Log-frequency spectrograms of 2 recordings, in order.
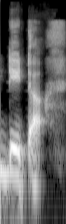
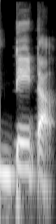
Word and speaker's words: data: Now the pronunciation of this word is data, not data. Some of you must have pronounced this word as data. That is incorrect. The pronunciation of this particular word is data.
